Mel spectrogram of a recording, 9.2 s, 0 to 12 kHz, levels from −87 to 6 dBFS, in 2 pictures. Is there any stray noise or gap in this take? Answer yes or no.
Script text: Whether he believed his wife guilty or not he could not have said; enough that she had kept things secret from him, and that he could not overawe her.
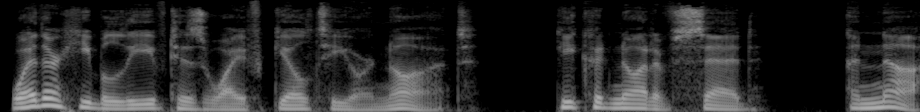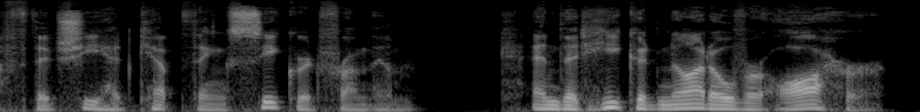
no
